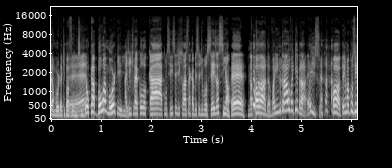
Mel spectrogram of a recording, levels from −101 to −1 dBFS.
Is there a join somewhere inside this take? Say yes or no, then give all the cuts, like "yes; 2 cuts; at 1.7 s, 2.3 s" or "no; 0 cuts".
no; 0 cuts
